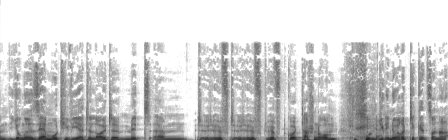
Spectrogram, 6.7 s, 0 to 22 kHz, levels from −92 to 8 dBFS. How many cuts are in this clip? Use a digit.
3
